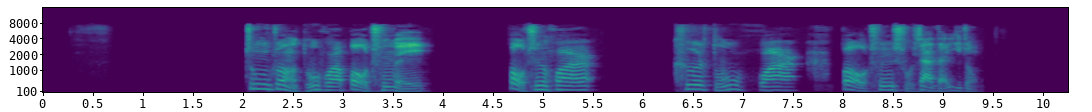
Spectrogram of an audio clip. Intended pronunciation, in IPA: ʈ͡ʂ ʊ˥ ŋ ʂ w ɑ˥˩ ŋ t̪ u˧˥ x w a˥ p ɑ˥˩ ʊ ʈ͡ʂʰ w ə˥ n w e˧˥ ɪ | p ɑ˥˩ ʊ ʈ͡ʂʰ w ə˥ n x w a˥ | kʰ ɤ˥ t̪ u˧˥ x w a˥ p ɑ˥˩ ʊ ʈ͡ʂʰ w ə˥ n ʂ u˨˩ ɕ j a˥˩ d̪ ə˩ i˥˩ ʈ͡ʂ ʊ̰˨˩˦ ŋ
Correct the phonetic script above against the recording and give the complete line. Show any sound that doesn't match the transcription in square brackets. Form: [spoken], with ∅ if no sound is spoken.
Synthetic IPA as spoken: ʈ͡ʂ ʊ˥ ŋ [ʈ͡ʂ] w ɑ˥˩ ŋ t̪ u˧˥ x w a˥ p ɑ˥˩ ʊ ʈ͡ʂʰ w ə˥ n w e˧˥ ɪ | p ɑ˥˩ ʊ ʈ͡ʂʰ w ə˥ n x w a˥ | kʰ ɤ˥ t̪ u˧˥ x w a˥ p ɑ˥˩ ʊ ʈ͡ʂʰ w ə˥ n ʂ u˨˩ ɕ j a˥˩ d̪ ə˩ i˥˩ ʈ͡ʂ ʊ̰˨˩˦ ŋ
